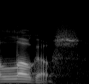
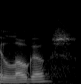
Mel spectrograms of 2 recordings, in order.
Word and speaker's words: logos: I'm going to say logos and for all of you awe people I apologize in Greek the letter is Omicron and so there is another o the Omega which gives a long o but I grew up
